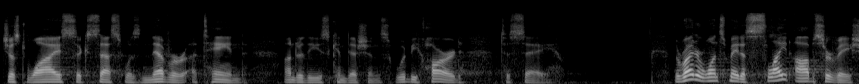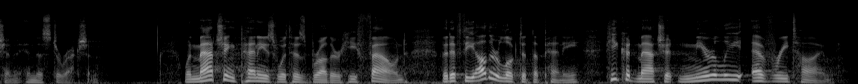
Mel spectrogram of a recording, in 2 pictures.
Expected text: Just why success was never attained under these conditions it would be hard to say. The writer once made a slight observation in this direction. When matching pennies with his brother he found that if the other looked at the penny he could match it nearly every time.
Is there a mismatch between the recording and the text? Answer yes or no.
yes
